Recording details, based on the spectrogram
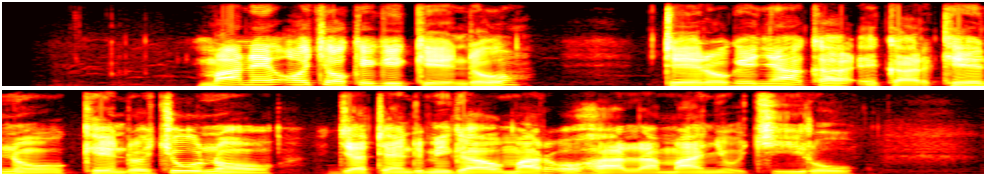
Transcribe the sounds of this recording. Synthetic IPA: manɛɔt͡ʃɔkɪɡɪkendo | teɾoɡɪɲakaʔɛkarkenokendot͡ʃʊnɔ | d͡ʒatɛndmiɡaɔmaɾɔɦalamaɲot͡ʃiɾo

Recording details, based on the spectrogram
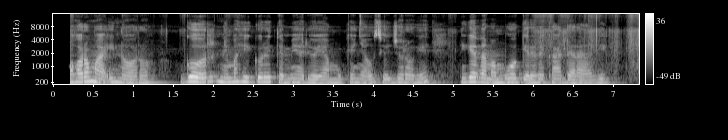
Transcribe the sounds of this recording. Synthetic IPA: moɦɔɾɔmaʔinɔɾɔɡoɾnɪmaɦiɡoɾetɛmeaɾiɔjamokɛɲaosjɔd͡ʒɔɾɔɣɛnɪɣɛðamamwɔɡɛɾɛɾɛkadaɾaði

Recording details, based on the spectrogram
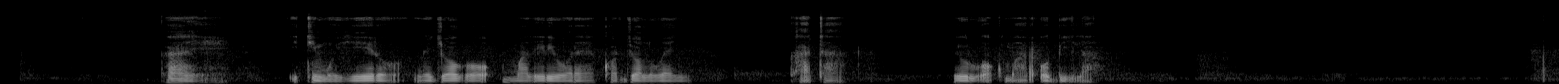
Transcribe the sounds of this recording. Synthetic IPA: kʰaɛ | itimojeɾonɛd͡ʒɔɡɔmalɪɾɪwɔɾɛkʰɔɾd͡ʒɔlwɛɲ | kʰa̰ta | juɾuɔ̰kma̰ɾobḭla̰

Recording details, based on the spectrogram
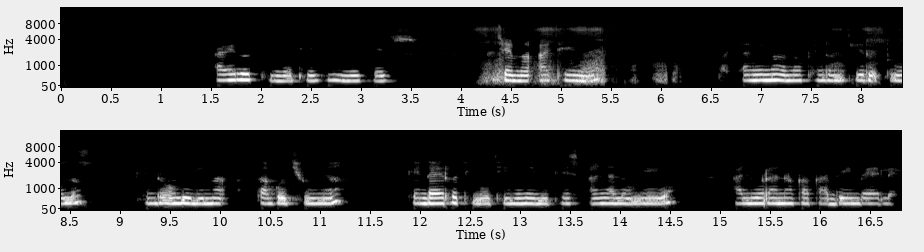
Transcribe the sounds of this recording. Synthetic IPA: aɪɾot̪ʰimotʰid͡ʒniniket͡ʃ | at͡ʃɛmaʔatʰɪmo | pat͡ʃanɪnɔnɔkendod͡ʒeɾet̪wolo | kʰendoŋɡeɡɪma | t̪aɡɔt͡ʃuɲa | kendaɪɾot̪ʰimotʰid͡ʒniniket͡ʃaɲalɔŋɪjo | alwoɾanakakad̪ɪmbɛlɛ

